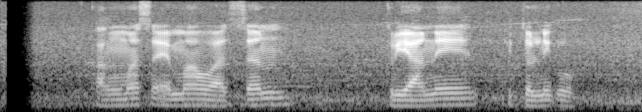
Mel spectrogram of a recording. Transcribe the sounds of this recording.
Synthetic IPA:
kaŋmasḛmawḁsən | ɡ̥ɾianet̪id̪̥ʊ̤lniku

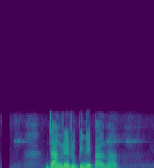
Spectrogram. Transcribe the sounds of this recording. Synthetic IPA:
daŋɡrerupinepalma

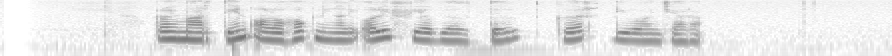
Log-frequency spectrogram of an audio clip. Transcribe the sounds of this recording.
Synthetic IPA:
rɔimart̪inʔɔlɔɦɔk̚niŋaliʔɔlifiawɛlt̪əkɨrdiwawaɲt͡ʃaɾa

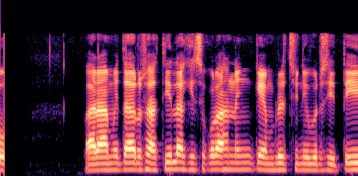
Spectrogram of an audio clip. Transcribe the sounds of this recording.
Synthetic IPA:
paɾamit̪̬aɾus̬ad̪̥ilaɡi̤səkolahnɪŋkɛmbɾɪt͡ʃunifərs̬it̪i

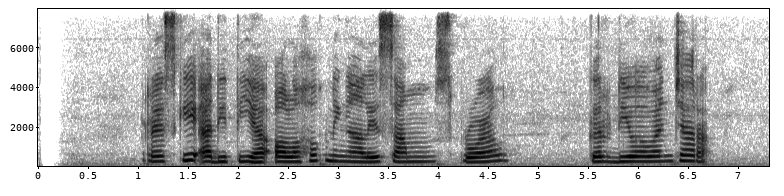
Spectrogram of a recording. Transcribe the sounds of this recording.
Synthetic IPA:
rɛskiʔadit̪iaʔɔlɔhɔk̚niŋalisamspɾɔɛl | kɨrdiwawaɲt͡ʃaɾa̰

